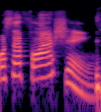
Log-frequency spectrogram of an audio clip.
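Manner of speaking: very high, plaintive, whiny complaint. Quoting a movie line in a whiny voice: whiny Luke Skywalker voice. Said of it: "one of those whiny Luke Skywalker line".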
